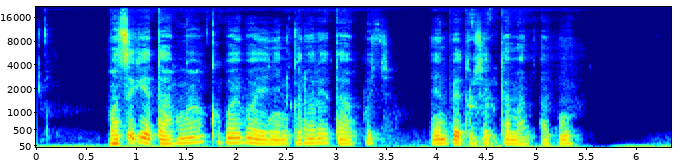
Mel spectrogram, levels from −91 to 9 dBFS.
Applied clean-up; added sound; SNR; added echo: neural mask model Resemble Enhance denoiser.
